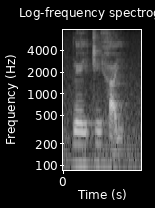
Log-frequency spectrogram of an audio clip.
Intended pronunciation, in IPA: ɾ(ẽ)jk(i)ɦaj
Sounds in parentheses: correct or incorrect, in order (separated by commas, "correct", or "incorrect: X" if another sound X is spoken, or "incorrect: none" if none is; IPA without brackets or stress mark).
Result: correct, correct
